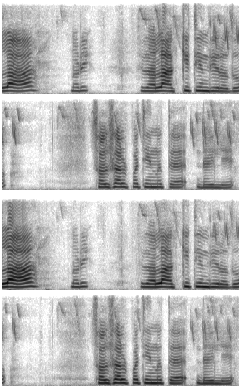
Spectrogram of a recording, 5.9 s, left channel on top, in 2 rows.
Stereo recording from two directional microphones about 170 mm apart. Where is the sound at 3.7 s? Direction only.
50° right (ahead or behind); by 5.4 s 75° right (ahead or behind).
